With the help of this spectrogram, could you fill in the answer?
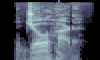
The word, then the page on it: जोहड़: Hindi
